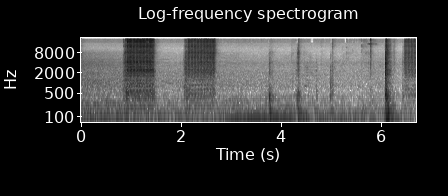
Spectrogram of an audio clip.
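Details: 2008 Honda CR-V front door after replacing the non-working lock actuator as a whole latch assembly: short sharp clunks in quick bursts as the locks cycle, each latch snapping cleanly with nothing dragging; normal door lock operation.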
